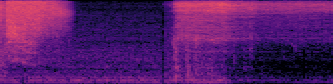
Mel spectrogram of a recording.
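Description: Bus doors open with a sharp hiss of air.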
